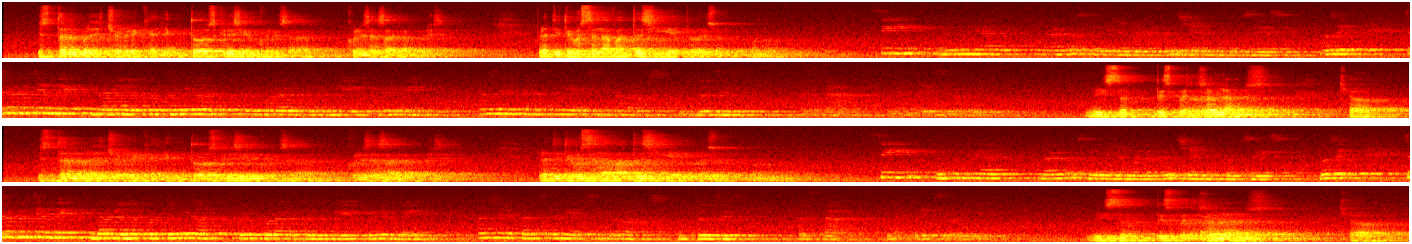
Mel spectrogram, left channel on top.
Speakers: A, on the left; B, on the right.
A: Y eso también me parece chévere que hayan todos crecido con esa, con esa saga, pues. ¿Pero a ti te gusta la fantasía y todo eso? ¿O no?
B: Sí, en realidad, la verdad sí me llama la atención, entonces, no sé, será cuestión de darle la oportunidad, pero por ahora tengo que ponerme a hacer otras tareas y trabajos. Entonces, hasta la próxima, amiga.
A: Listo, después
B: Chao.
A: nos hablamos. Chao.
